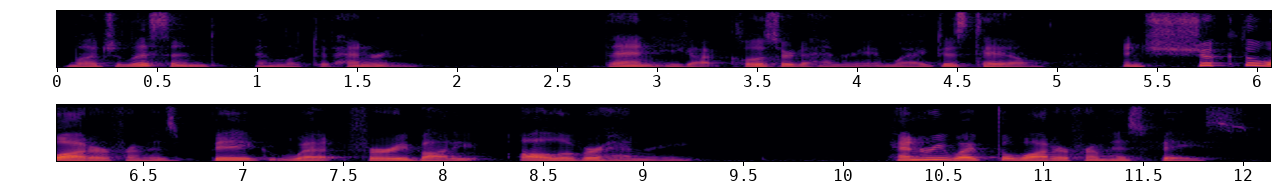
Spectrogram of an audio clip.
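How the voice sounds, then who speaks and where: A storybook reader with a medium-pitched voice narrates a children's tale aloud, expressive and deliberate in the classic storytelling way.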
